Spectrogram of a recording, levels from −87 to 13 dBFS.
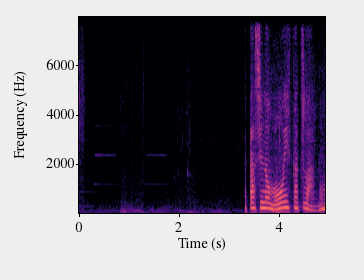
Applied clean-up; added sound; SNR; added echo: neural mask model RNNoise.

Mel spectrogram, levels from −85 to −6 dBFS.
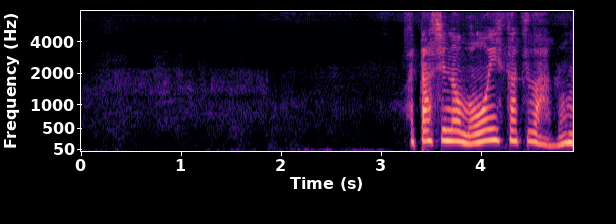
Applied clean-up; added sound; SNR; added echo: neural mask model Resemble Enhance denoiser.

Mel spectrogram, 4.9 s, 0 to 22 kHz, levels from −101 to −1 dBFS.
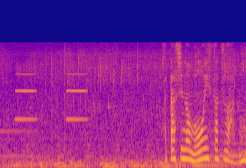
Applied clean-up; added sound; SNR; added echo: none; Wind instrument, woodwind instrument + Bird; 11 dB; none.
